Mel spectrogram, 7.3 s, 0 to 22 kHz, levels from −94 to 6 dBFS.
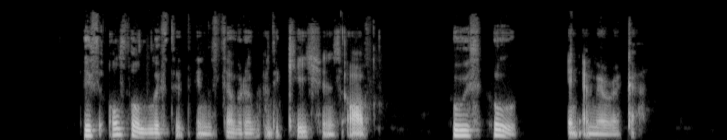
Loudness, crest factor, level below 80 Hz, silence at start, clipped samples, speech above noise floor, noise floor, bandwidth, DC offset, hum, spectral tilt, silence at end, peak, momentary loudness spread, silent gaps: -24 LUFS; 22 dB; -64 dBFS; 0.85 s; under 0.1%; 65 dB; -88 dBFS; 15 kHz; under 0.1%; none; -6.5 dB/octave; 0.85 s; -4 dBFS; 11 LU; none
